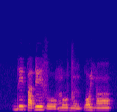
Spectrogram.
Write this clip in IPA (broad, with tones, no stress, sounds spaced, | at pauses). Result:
b eː˦ p a˨ ɗ eː˦ z oː˨ m oː˦ d ũ˨ ɡ͡b ɔ˦ j ɔ̃˦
